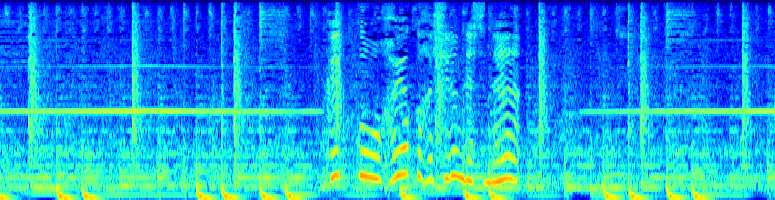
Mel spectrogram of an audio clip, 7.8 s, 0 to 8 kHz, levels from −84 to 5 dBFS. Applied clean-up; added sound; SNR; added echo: none; Wind instrument, woodwind instrument; 13 dB; none.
